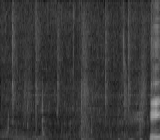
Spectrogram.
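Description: Soft background music over the faint sizzle of dough rings frying in hot oil, with light clicks of metal forks turning them in the pot.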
